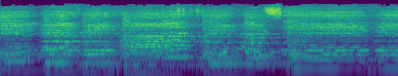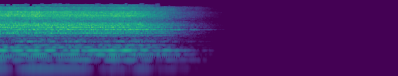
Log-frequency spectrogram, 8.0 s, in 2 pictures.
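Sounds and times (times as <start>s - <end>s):
national anthem sung in English: 0.0s - 6.0s.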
